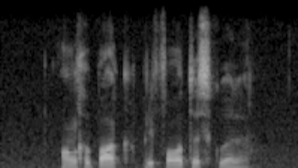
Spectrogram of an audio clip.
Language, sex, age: Afrikaans, male, 20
